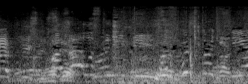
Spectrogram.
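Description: Several people's voices talking over one another at once, with no single clear speaker.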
